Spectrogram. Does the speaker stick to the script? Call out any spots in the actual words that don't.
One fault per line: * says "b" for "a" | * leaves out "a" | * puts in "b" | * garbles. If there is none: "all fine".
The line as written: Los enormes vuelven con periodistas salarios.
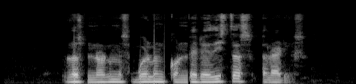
all fine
